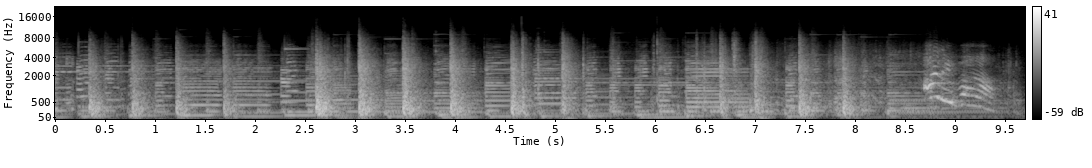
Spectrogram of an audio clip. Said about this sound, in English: I'm hammering on some new shingles.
